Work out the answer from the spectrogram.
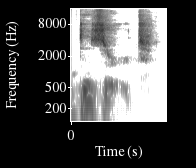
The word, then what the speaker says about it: desert: this equals no moral desert. And I don't actually mean desert like this, although it's pronounced like dessert and not desert.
